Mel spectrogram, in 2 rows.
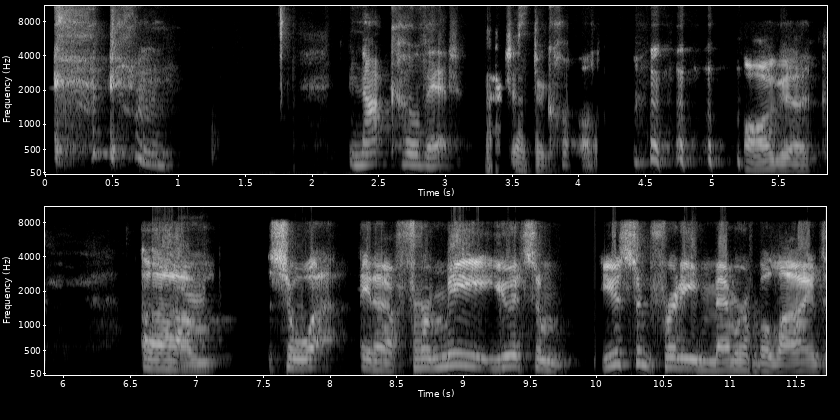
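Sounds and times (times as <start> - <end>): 
person coughing harshly: 0.0 - 1.0
speech: 2.3 - 5.9, 6.6 - 11.7
faint short throat sound: 3.3 - 3.8
quiet breath: 5.9 - 6.6.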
